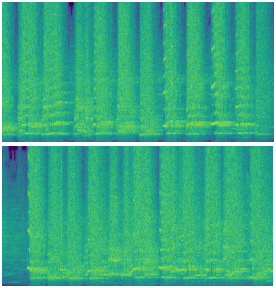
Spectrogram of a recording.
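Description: A chorus of kennel dogs barking and yelping, with many high-pitched yaps overlapping several times a second and a brief break about five and a half seconds in.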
